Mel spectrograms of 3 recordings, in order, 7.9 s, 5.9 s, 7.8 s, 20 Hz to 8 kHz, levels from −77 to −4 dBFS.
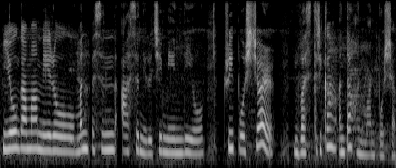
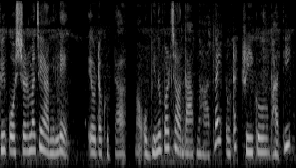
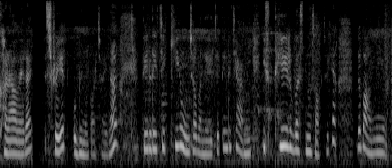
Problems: none marked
